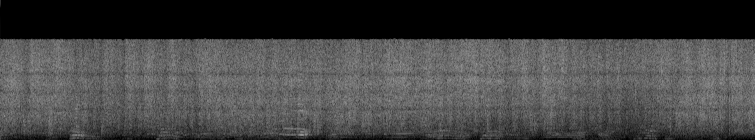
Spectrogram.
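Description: Pigs grunt and squeal nearby.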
